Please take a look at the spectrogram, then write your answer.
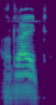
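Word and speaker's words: write: राइट. राइट का मतलब होता है लिखना, दोस्तों इसमें डब्ल्यू साइलेंट होता है.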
